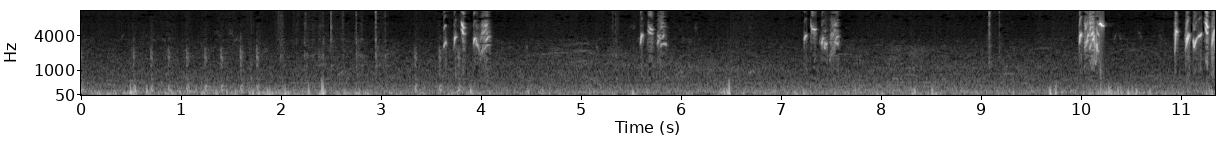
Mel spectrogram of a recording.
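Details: European goldfinch song for training: scattered brief, high, tinkling twitter phrases every second or two, growing louder and denser toward the end, with faint low rumble underneath.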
